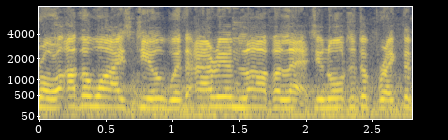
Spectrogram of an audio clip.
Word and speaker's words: La Valette: We must capture or otherwise deal with Aryan La Valette in order to break the defenders' morale.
